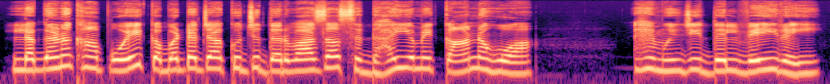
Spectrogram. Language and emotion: Sindhi, sad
